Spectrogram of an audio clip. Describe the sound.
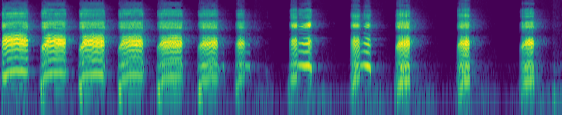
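A handheld goose call imitates content geese whining and clucking: a run of many short, nasal honks, quick and evenly spaced at first, then sparser clucks with gaps between them, played alone without talk.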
